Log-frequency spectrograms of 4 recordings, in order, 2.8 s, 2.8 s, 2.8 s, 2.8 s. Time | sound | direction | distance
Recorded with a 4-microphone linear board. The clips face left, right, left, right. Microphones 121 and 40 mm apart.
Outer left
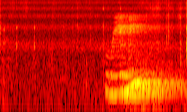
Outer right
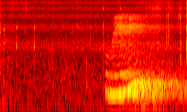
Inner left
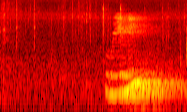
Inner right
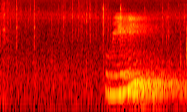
1.6 | a woman speaking | 15° right (ahead or behind) | 1.3 m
